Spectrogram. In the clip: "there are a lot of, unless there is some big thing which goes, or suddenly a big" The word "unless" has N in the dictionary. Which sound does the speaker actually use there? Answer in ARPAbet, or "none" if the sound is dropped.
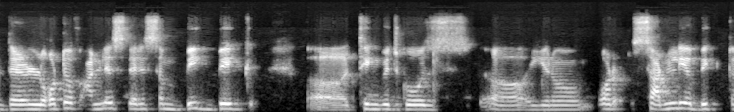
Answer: N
